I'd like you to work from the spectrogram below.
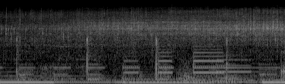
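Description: Butter-rich food sizzles steadily in a dry pan with no oil, a constant close crackle with faint tonal hum underneath.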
